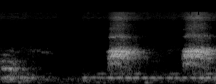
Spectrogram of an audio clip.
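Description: A bird calling in the background: two short calls about three-quarters of a second apart.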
